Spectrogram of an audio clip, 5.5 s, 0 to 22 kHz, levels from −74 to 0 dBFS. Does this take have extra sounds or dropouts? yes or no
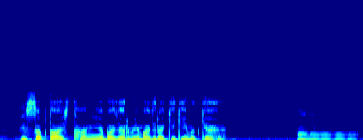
yes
